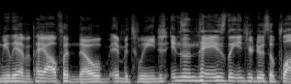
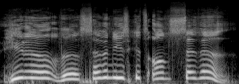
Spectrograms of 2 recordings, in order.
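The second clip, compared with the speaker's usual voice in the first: radio DJ voice; 11 semitones higher, slower than usual. Acted. Mock radio DJ announcement.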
